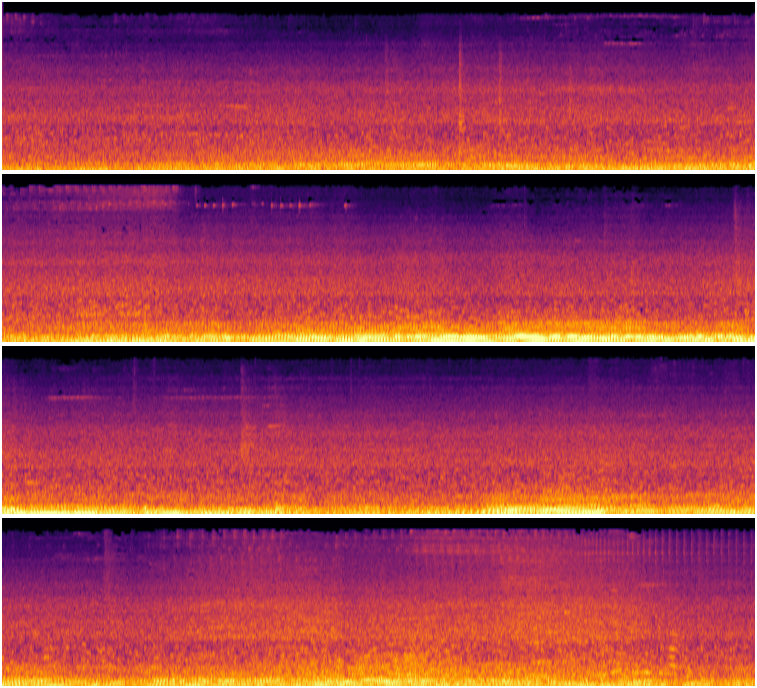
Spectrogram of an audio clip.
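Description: Busy city street ambience: road traffic rumbling past with indistinct voices of passers-by, under a constant deep rumble. The rumble swells twice, about a third of the way in and again in the last third.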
